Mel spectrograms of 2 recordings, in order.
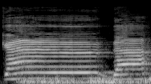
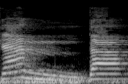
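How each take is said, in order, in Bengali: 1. n লুকানো, জিভ পুরোপুরি স্পর্শ করে না। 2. জিভ মাড়ি স্পর্শ করে, তাই n স্পষ্ট হয়। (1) "এই তানবিনটা আপনার দালের কাছে চলে যাবে এবং লুকানো হয়ে যাবে।" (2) "আমরা তানবিনকে লুকাবো না কিন্তু দালকে উচ্চারণ করব।"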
